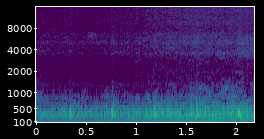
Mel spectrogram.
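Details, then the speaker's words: Vintage Rembrandt record player with metal platter, first power-up: low, uneven rumble with a faint wavering hum as the turntable spins; worn motor bearing noise, though it still works. "You can hear the bearing noise. Oh, that's just volume. There's our speed."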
